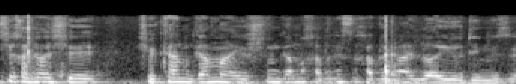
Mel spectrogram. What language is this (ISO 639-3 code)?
heb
